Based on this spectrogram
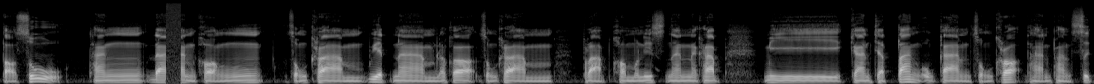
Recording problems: audio cutting out; filled with static; at 1.5 s

